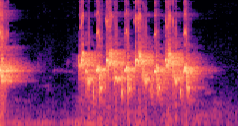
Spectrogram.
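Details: Trucukan (Yellow-vented bulbul) giving gacor ropel garuda song: one short fading note, a pause, then a dense, rapid chattering warble of bright notes lasting nearly two seconds.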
